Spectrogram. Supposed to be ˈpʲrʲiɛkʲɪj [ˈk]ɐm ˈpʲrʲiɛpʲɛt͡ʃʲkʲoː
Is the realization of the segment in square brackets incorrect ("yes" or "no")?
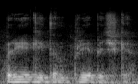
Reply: yes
